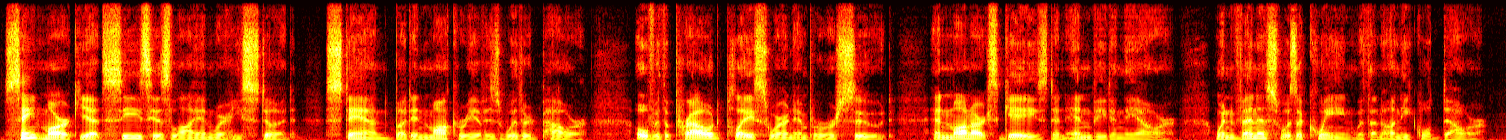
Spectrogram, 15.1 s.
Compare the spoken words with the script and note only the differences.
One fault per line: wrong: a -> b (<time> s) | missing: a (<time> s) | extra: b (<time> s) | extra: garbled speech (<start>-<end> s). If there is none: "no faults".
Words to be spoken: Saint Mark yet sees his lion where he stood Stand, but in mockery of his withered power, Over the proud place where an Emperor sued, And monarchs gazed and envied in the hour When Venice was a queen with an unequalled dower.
no faults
